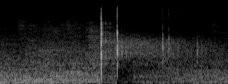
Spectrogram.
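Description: A cue ball breaks a rack of pool balls with a sharp crack.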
